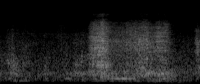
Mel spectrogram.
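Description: A brief rubbing rustle, about a second in, of hands working fishing line and a line clip.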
